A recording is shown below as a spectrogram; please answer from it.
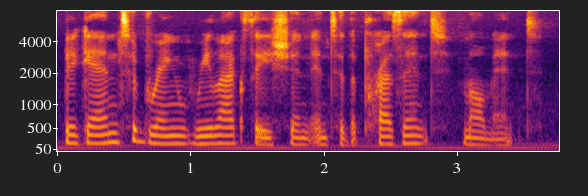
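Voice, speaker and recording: A woman leading a guided body-relaxation meditation, speaking in soft, soothing instructions with long pauses. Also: low voice.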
